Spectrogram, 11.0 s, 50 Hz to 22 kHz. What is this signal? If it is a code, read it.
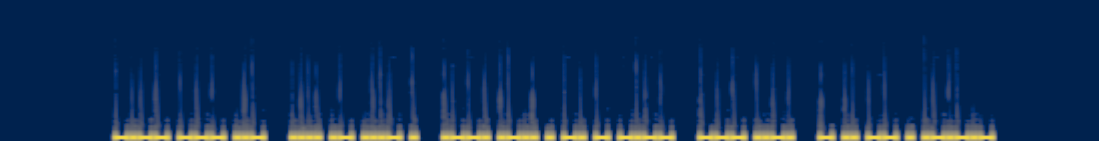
Morse code, heard as a keyed tone, about 30 wpm, 700 Hz. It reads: YOU HAVE PLENTY OF TIME.
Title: Sentences from Top 1300 Words 30wpm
